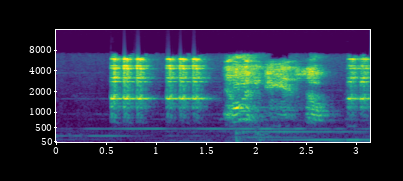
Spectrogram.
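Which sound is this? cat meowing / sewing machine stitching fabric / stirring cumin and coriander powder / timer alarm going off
timer alarm going off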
